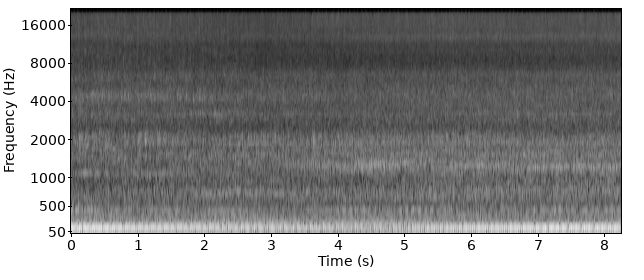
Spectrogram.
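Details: 1996 Ford Bronco V8 with 248,800 miles, on a winter-long cold start after sitting 2-3 years, holds a steady, even idle with a smooth low burble and no knocks or misses; a healthy cold idle.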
